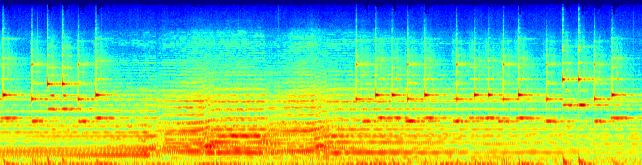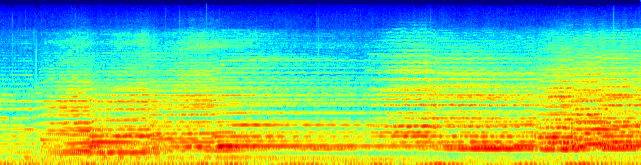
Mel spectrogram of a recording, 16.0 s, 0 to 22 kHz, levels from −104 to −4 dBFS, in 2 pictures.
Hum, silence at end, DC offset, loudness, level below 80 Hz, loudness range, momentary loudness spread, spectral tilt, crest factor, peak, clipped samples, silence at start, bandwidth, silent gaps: none; 0 s; under 0.1%; -18 LUFS; -38 dBFS; 4 LU; 10 LU; -4.5 dB/octave; 16 dB; -2 dBFS; under 0.1%; 0 s; 14.5 kHz; none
